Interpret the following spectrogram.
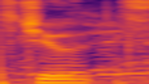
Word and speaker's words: Chu: So we saw Kyle Chu's list. I think maybe Kyle Joe. I think he wrote, it's pronounced Joe.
